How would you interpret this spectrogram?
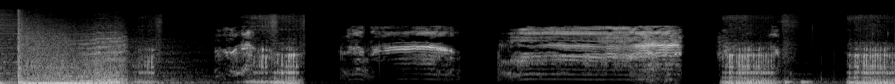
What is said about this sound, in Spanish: A ver, ya, ya para estas, ya para estas alturas, este, tendrían que reconocer el sonido de este animal, porque van varios, van varios de estos que, que ponemos aquí en historias sonoras. Es un jabalí.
